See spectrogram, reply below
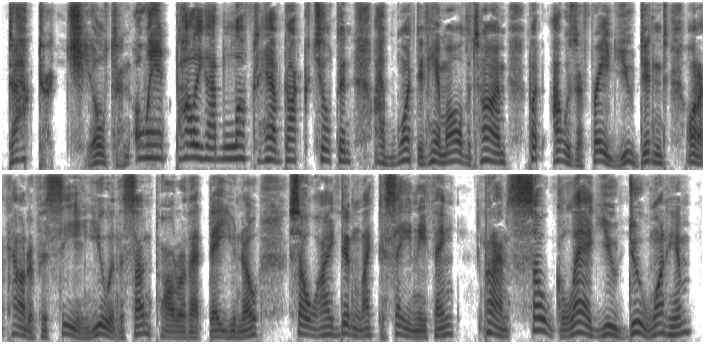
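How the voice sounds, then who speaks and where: A man's voice: a little high, lively intonation, moderate pace, few pauses, no echo, studio quality. A man voicing an eager, cheerful young girl who pleads breathlessly in a storybook reading. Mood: pleading.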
